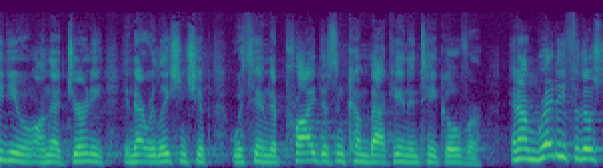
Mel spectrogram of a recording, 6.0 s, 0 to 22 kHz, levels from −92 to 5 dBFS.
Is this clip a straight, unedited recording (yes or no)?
no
